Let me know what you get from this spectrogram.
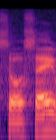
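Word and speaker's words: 双星: this case is pronounced so say which is the same way that creation or Genesis is pronounced in japanese okay and now we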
